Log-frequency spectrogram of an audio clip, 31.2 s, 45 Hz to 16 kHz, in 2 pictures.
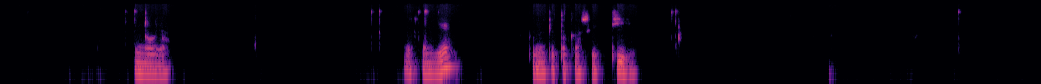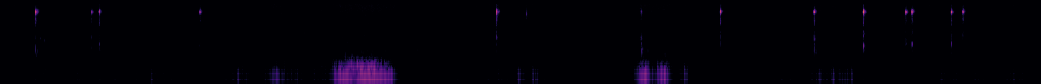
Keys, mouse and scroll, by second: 0.3 alt+Tab, 3.0 0, 3.5 Tab, 7.0 alt+Tab, 8.2 alt+Tab, 23.5 ctrl+z.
